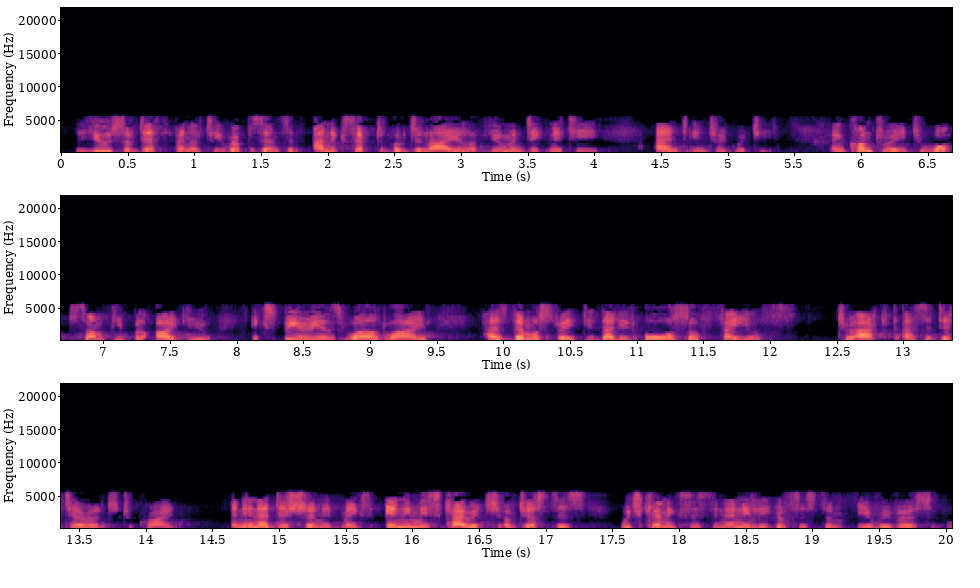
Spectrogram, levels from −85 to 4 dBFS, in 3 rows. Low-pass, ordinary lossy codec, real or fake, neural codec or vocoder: 5.4 kHz; none; real; none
